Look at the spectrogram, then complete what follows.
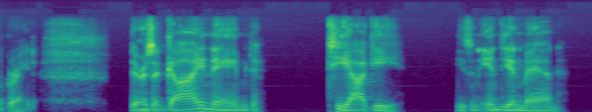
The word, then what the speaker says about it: Thiagi: There's a guy named Tyagi. He's an Indian man. His name is spelled Thiagi. Tyagi.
